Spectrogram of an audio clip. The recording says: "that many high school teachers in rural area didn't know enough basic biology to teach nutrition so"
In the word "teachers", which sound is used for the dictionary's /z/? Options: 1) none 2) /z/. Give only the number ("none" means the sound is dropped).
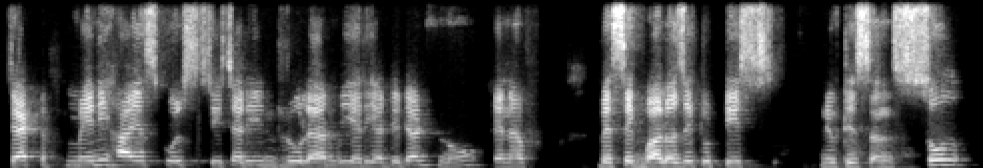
1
